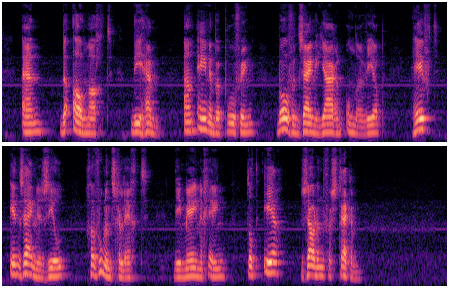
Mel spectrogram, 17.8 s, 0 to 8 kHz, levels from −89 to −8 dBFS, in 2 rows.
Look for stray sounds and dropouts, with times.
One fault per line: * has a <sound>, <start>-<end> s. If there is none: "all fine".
all fine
